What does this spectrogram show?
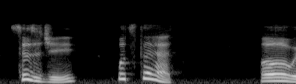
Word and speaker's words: syzygy: what the assist geez it's pronounced syzygy fine City as the nearly straight line configuration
